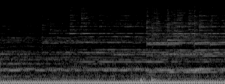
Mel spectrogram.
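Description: Music of ringing bells over a steady low drone, with new bell strokes entering about half a second in and again about one and a half seconds in.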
